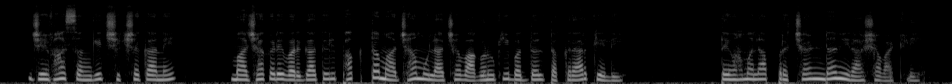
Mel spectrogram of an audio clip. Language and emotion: Marathi, sad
